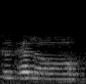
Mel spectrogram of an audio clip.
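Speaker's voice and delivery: high, loud copy of the greeting; imitating high greeting. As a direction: echo it back high and loud. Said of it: "That's so cute".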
